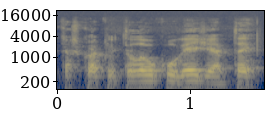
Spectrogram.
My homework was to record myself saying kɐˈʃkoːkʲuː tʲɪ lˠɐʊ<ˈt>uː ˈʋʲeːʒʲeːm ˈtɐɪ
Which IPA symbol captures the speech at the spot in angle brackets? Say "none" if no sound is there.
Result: k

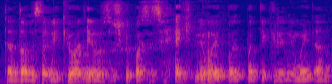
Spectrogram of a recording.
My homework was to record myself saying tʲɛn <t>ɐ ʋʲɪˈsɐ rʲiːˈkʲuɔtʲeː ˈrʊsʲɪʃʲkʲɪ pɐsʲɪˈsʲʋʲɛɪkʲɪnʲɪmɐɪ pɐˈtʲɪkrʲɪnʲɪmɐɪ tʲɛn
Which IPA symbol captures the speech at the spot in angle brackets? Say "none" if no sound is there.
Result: t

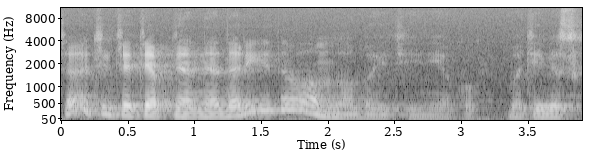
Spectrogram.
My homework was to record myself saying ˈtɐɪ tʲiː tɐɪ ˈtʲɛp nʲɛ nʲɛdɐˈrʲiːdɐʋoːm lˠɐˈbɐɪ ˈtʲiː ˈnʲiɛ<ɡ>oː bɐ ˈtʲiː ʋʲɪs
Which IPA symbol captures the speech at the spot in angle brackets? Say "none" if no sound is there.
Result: k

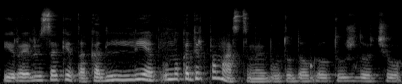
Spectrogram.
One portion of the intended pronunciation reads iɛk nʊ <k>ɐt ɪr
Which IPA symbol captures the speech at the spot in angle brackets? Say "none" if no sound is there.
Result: k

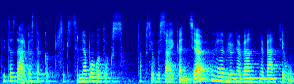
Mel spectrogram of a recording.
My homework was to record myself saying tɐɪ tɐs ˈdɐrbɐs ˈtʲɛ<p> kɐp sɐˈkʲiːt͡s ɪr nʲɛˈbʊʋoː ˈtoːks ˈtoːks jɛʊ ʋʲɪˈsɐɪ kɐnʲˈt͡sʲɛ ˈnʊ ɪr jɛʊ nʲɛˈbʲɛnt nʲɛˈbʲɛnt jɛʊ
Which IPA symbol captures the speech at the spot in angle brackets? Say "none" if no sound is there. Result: p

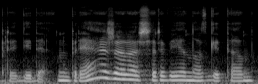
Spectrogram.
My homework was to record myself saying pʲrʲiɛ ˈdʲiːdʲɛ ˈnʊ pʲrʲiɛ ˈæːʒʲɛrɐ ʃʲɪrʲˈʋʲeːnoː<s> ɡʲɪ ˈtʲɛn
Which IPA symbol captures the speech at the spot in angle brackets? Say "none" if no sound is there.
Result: s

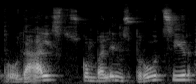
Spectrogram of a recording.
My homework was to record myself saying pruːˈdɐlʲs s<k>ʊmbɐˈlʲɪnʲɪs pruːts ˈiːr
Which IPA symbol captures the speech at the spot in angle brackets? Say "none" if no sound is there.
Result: k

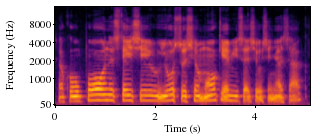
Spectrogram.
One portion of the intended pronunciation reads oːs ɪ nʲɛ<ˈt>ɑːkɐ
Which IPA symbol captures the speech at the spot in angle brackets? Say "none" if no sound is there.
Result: s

